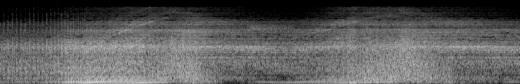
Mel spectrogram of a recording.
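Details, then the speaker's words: Toyota Prado diesel after full tuning and cleaning of all diesel pipes for low pickup, black smoke and knocking complaint; engine starts and revs up and down smoothly, clean and even, no knock; running healthy. "ਠੀਕ ਹੋ ਗਿਆ engine ਵੀ check ਕਰੋ ਸਹੀ ਸਾਫ ਹੋ ਗਿਆ।"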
